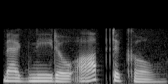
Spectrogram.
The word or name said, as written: magneto-optical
